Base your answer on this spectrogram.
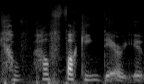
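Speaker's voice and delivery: hushed, growled whisper. Narrating the game, voicing the figure struck in the shoulder: growling voice. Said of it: "he growls at you. He's just like".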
